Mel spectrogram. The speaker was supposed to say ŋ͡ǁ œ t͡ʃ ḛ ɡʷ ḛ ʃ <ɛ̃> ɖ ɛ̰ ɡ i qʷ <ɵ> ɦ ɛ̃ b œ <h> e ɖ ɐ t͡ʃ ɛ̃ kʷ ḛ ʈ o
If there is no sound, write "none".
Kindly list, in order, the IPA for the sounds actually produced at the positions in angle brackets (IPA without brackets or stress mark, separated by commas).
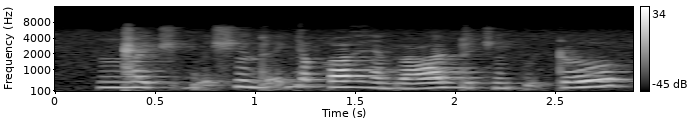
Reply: ɛ̃, œ, ʕ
